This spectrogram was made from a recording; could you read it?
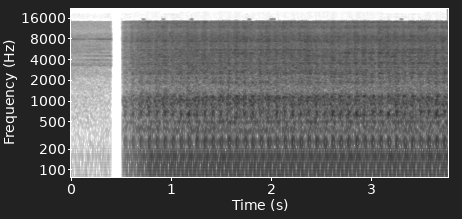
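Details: Hitachi Beat Wash Slim washing machine running with a steady, loud clattering rattle pulsing about three times a second; owner thinks it may be nearing the end of its life, cause not found. Rattling during operation.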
